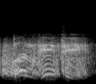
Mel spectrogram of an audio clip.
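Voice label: Serbian enemy detected mood med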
